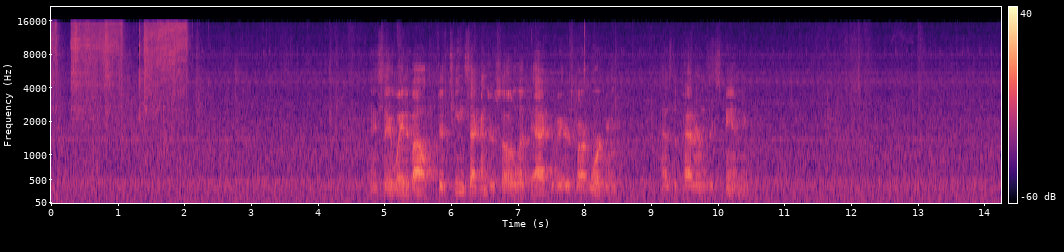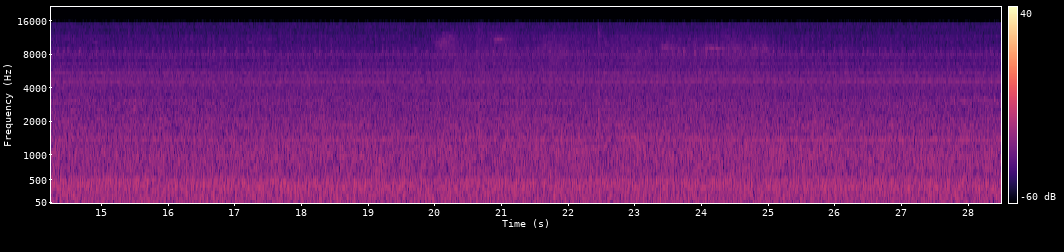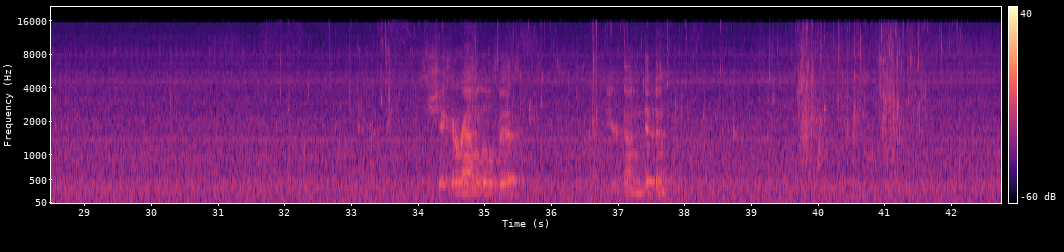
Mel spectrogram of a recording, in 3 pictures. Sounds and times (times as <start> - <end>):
Speech: 4.8 - 10.6, 34.2 - 35.6, 36.8 - 37.8.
